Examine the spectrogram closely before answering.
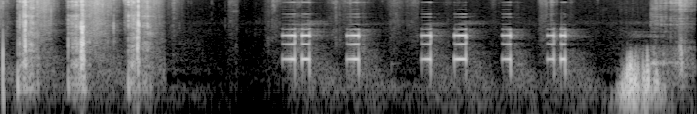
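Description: A small hoe strikes and scrapes hard, stony soil a few times. Then a metal detector gives a broken run of short beeps, about seven over three seconds. This is the choppy 'picado' signal that the detectorist says usually means a coin. Another short scrape comes near the end.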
